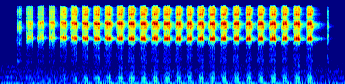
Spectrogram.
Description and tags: Grasshopper Singing
Singing, Grasshopper, Insect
